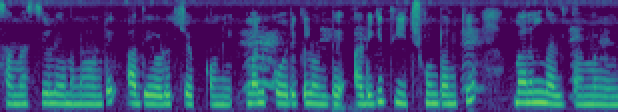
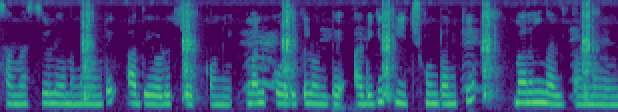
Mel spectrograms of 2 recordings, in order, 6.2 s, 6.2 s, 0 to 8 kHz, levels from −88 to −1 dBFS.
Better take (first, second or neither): first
